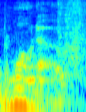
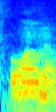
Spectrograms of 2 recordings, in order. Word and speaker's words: Buono: Uh Dwayne Buono. Buono.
